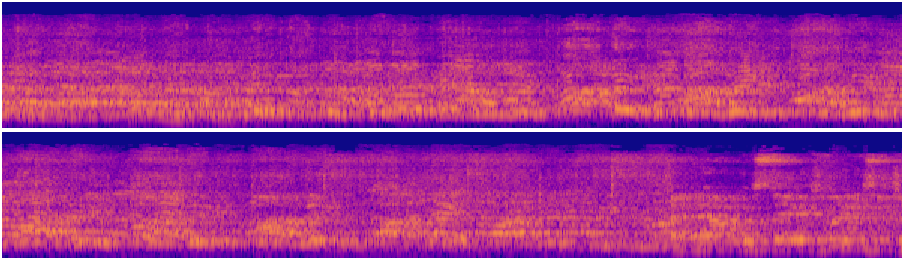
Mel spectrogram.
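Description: A large crowd shouting and yelling, many voices at once, at a steady loud level.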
